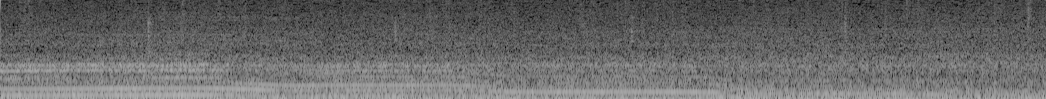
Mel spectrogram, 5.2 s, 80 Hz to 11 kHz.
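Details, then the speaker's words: 2019 Infiniti QX50 CVT in manual mode, upshifting with the paddles: a droning whine climbs, then drops in three steps at the simulated shifts. The noise is mostly from the transmission, not the engine, and is normal CVT behaviour but unrefined. "just not a luxurious sound. When I'm spending $60,000 on a car, I don't want a vehicle that sounds like that."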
